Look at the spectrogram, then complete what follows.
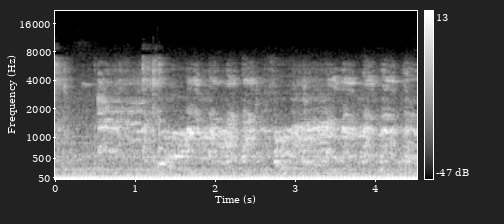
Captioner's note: dogs barking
